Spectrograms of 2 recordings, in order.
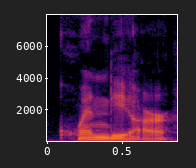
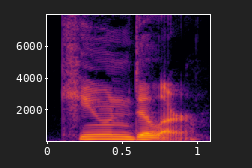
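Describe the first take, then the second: First: The middle consonant sounds like a 'y'. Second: The middle consonant sounds like an 'l'. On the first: The speaker calls it right. "the L's pronounced like a Y" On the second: The speaker calls it wrong. "I was calling it Cundiller"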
